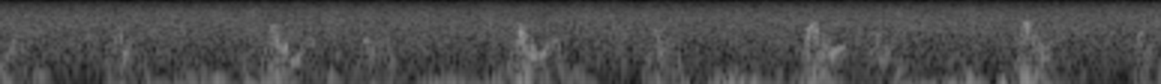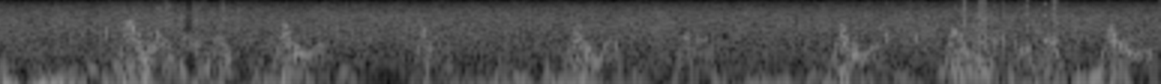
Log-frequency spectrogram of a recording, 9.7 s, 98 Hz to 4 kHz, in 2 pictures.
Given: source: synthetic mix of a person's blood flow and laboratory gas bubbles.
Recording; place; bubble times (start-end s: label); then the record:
Doppler ultrasound of blood flow; precordium
5.19-5.84 s: bubbles
8.51-8.70 s: bubbles
8.73-9.31 s: bubbles
From the record:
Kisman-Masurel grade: 222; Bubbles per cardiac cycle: several, 3 to 8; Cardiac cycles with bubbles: 10 to 50%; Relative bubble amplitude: moderate (0.250 to 0.450); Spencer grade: 2 (many but less than half of the cardiac periods contain bubble signals, singularly or in groups); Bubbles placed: only in the low amplitude regions of the cardiac cycle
